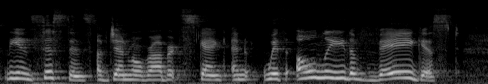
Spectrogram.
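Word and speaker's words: Schenck: robert skank says and that's really how you say his name at skank he they uh teased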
